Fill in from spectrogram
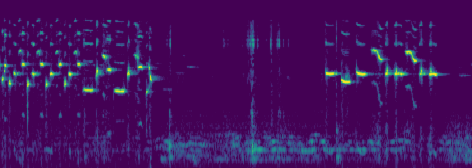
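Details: A European goldfinch hybrid in Barcelona, singing a blue tit-like song, gives fast, high, tinkling twitters in two bursts of about two seconds each, with a faint low murmur between them.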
